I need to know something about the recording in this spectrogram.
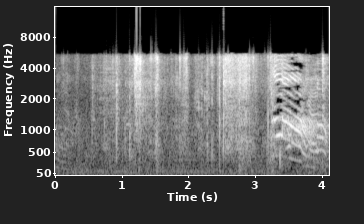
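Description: Street hockey on pavement: a run of sharp clacks and knocks from sticks and ball in play around the goal. About three seconds in, a player lets out a loud shout that falls in pitch.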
